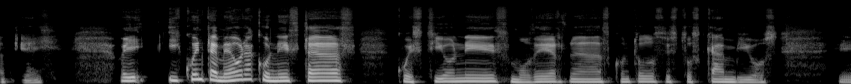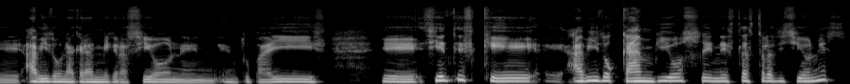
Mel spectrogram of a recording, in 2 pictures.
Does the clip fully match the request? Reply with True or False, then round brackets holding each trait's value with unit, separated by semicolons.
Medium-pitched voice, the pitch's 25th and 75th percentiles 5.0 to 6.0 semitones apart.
False (130 Hz; 5.5 semitones)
